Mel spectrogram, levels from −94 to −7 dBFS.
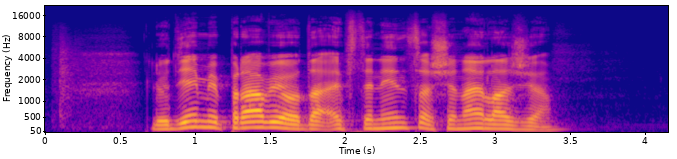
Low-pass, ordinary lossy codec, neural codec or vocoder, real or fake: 19.8 kHz; none; none; real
